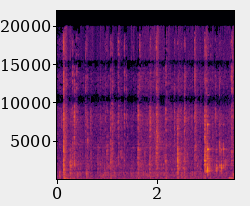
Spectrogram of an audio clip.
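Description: Eggs sizzle and get stirred and scraped around a hot pan while making shrimp and chicken fried rice, with quiet irregular clinks and scrapes over a soft frying hiss.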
